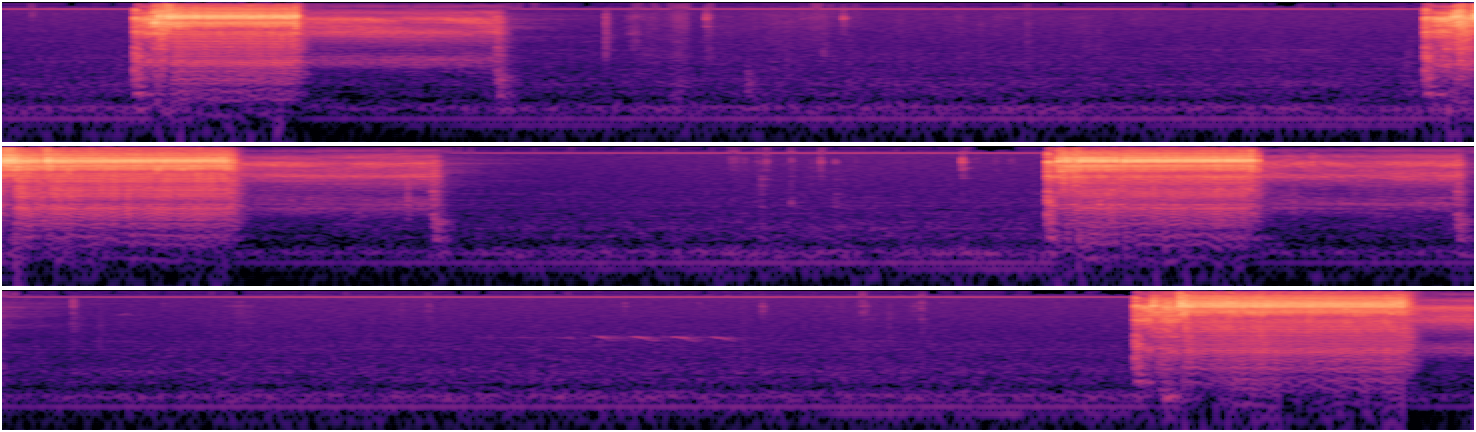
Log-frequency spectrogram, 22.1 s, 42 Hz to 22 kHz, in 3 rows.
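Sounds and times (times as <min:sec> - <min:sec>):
arc welding hiss: 0:00.7 - 0:02.6, 0:07.1 - 0:09.7, 0:12.6 - 0:14.8, 0:20.4 - 0:22.0.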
